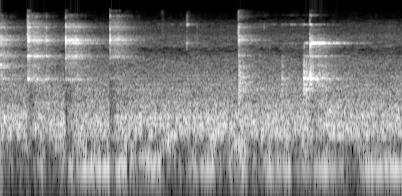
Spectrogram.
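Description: Steel spoon knocking against a glass mixing bowl while boiled bottle gourd is spooned in. A quick run of clinks comes in the first second, then two more later, the last the loudest with a short high ring.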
